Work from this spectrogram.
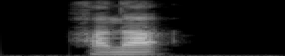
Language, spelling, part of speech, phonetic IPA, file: Japanese, 鼻, noun / pronoun, [ha̠na̠], Ja-hana-flower or nose etc.ogg
- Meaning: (noun) 1. nose 2. trunk; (pronoun) first-person personal male pronoun; I, me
